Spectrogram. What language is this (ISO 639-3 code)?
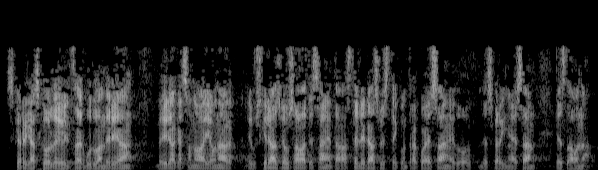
eus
